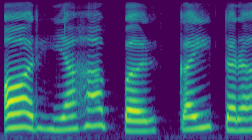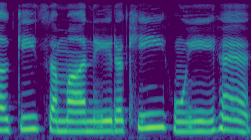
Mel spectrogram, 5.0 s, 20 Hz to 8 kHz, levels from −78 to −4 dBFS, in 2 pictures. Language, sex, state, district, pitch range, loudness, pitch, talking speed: Hindi, female, Bihar, West Champaran, 220-275 Hz, -20 LUFS, 240 Hz, 120 wpm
